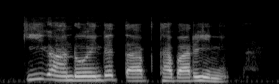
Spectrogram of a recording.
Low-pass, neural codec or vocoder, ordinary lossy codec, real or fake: 9.9 kHz; none; Opus, 16 kbps; real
